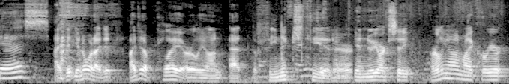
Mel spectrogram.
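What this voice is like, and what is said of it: Usual voice. Nothing is said of it.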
